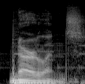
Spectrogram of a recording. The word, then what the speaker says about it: New Orleans: have Alex and Colin or how it's properly pronounced nerlands and we have it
